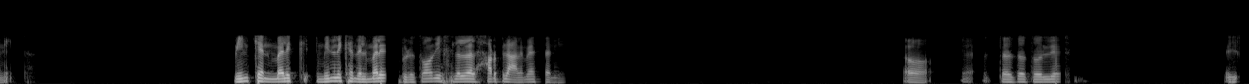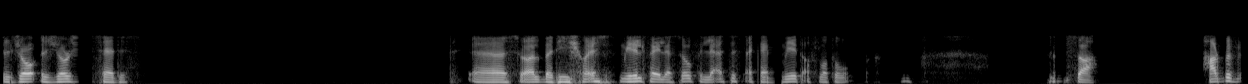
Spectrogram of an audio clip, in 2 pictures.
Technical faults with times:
3.81-3.99 packet loss with pitch repetition
5.37-5.76 packet loss with pitch repetition
10.56-10.65 packet loss with pitch repetition
13.23-13.41 packet loss with pitch repetition
16.05-16.11 packet loss with pitch repetition
20.07-20.31 packet loss with pitch repetition
23.07-23.13 packet loss with pitch repetition

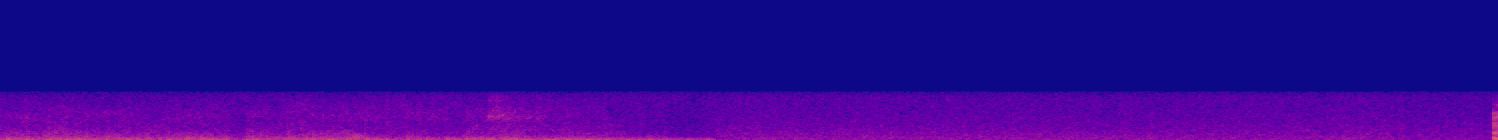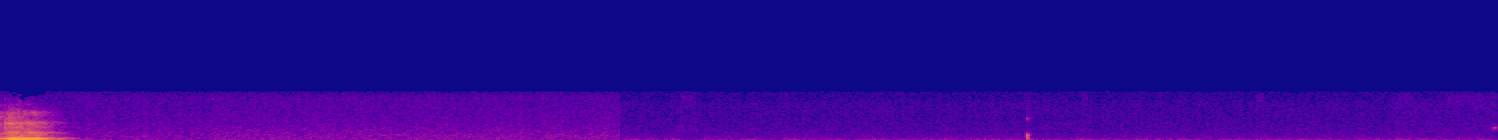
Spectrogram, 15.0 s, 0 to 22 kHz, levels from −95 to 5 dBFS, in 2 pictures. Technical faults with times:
3.58-10.59 switch to a distant microphone
7.47-7.82 AMR rate drop
14.45-14.97 AMR rate drop

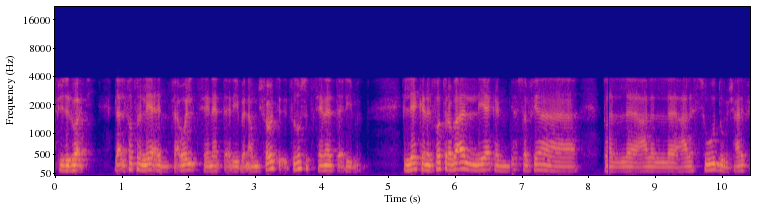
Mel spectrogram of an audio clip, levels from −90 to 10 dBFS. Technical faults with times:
6.82-6.90 packet loss on an ADPCM call
8.28-8.31 CD skip

